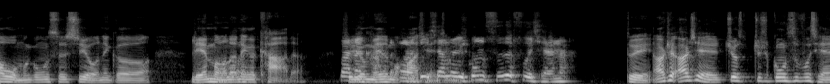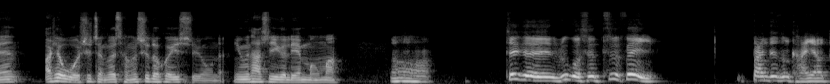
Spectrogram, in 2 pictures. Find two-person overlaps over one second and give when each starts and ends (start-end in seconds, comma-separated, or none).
3.4-4.8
